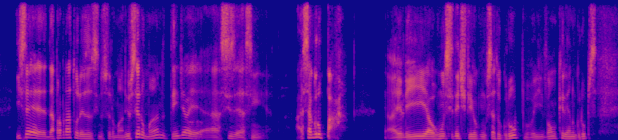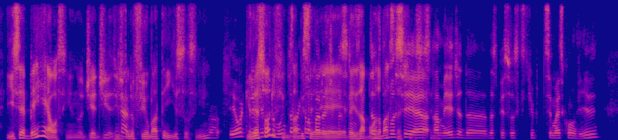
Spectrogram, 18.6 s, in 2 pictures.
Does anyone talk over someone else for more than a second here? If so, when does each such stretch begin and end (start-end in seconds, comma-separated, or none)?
13.0-15.9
